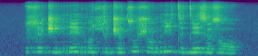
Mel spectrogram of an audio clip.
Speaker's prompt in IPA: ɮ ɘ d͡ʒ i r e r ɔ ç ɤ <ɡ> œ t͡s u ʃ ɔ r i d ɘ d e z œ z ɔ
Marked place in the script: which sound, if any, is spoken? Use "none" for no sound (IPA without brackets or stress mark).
d͡ʒ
